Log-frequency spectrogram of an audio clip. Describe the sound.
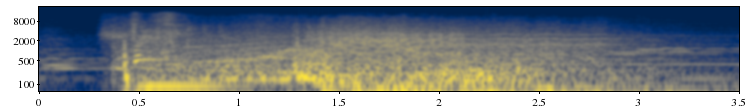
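A cartoon explosion from a booby-trapped lipstick tube goes off with a sudden loud boom, then a dense, crackling roar that holds for a few seconds and slowly fades.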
